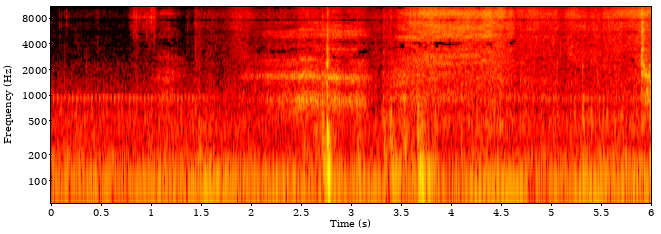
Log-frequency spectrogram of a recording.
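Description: Low, steady engine and road rumble heard inside a Mahindra Thar's cabin as it drives off slowly. A sharp click comes about halfway through, followed by a couple of soft thumps.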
